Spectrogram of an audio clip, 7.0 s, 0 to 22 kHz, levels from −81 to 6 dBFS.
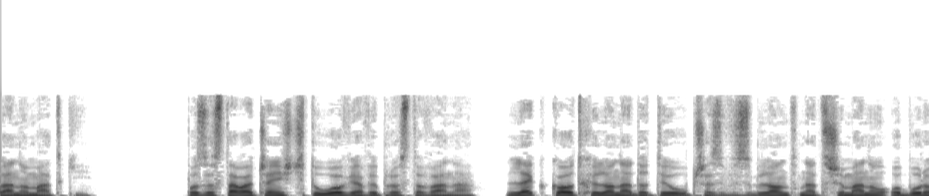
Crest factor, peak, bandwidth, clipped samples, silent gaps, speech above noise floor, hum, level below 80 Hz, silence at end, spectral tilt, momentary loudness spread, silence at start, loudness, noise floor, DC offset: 16 dB; -2 dBFS; 12 kHz; under 0.1%; none; over 71 dB; none; -40 dBFS; 0 s; -6 dB/octave; 9 LU; 0 s; -19 LUFS; under -90 dBFS; under 0.1%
